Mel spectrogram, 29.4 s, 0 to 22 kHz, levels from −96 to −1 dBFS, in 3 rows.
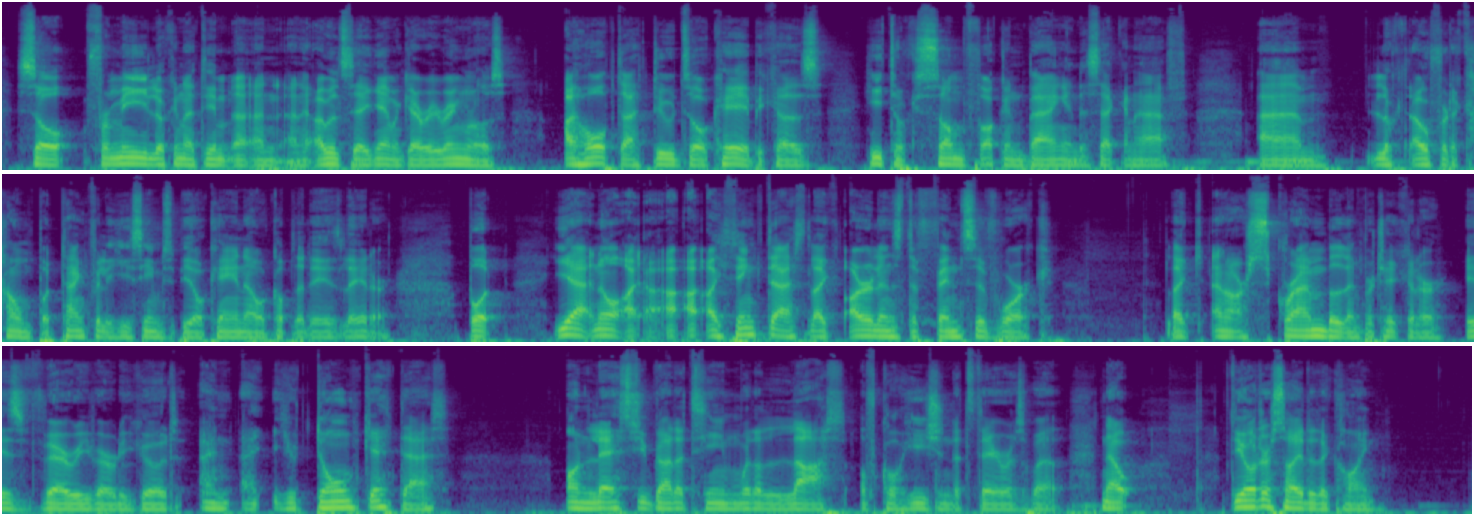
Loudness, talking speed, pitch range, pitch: -27 LUFS, 200 wpm, 85-100 Hz, 95 Hz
